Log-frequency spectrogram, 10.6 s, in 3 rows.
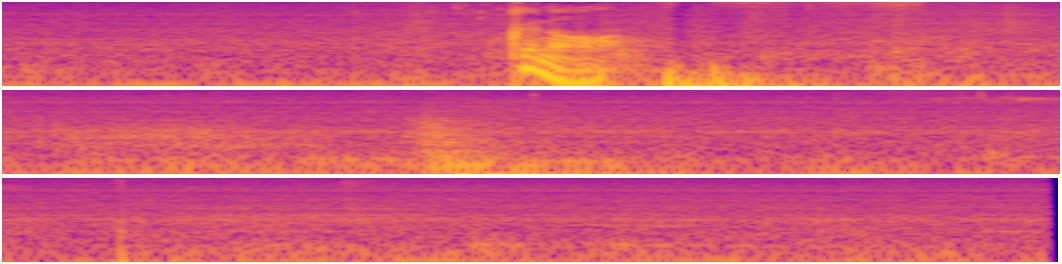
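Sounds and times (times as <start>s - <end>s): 
speech: 1.8s - 2.2s
front door shutting: 2.4s - 9.0s.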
